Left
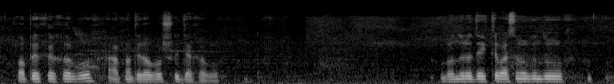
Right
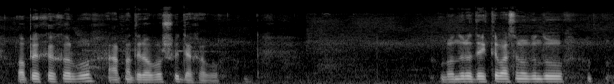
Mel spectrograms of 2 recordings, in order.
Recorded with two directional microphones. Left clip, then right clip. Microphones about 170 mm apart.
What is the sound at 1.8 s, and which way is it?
Speech, 10° right (ahead or behind).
